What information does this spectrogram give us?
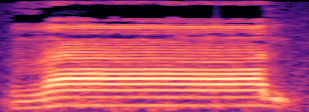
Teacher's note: ذال ادا کیږي د ژبې سر به د لوړې زامې د مخ ته دوه غاښو و سرو ته ورلو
